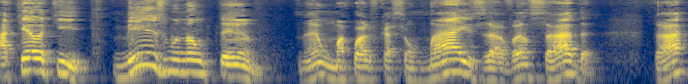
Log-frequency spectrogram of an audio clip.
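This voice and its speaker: Very slow in pace, a man speaks with a bright, sharp tone, a fairly high pitch and lively intonation. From Brazil. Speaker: channel host. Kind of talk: tutorial. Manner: hesitant, with frequent filler words. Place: home room. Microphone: phone near.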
